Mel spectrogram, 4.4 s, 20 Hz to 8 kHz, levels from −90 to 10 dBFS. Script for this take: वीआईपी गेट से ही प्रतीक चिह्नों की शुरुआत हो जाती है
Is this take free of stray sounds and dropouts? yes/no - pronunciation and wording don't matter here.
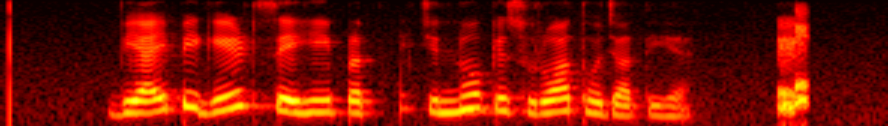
no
